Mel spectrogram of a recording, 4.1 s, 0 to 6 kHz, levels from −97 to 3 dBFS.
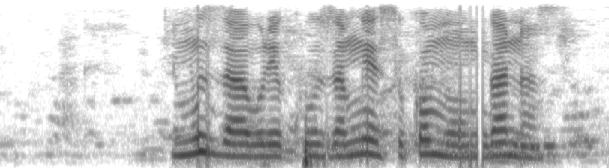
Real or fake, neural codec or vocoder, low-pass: real; none; 5.4 kHz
